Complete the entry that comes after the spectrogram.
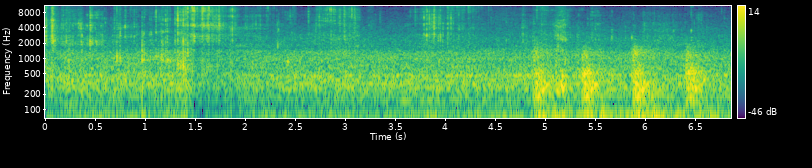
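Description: Close-miked eating sounds: crunchy bites and chewing of crisp food, with a cluster of louder crunches near the end.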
